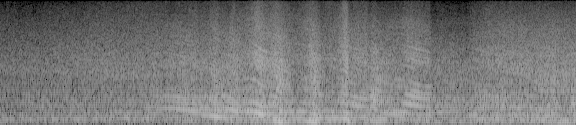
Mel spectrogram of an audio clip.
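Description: Several race cars accelerate together at a restart in a racing video game. Their engine notes rise and overlap into a swelling, layered roar, then settle into a steady drone.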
